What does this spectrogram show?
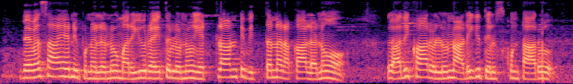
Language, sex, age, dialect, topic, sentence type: Telugu, male, 25-30, Southern, agriculture, question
